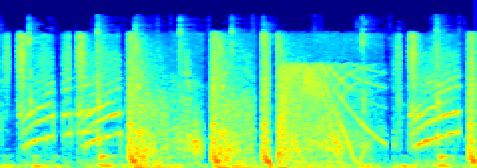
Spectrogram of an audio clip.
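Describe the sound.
Revolver gunshots in a video game: a few sharp, loud cracks punctuate busy electronic game effects with sweeping tones. No one talks.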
